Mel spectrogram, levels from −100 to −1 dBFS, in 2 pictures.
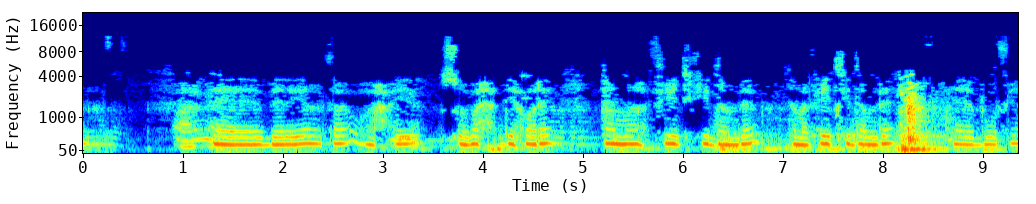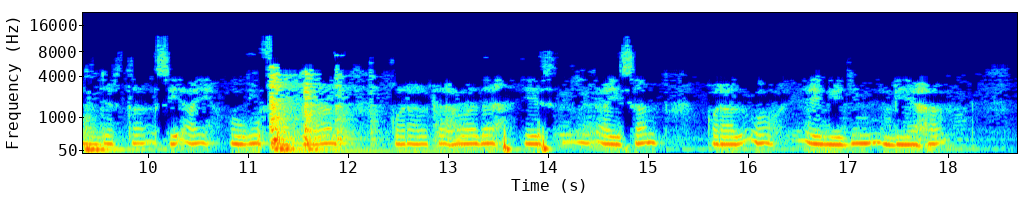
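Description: The clip is speech, and across its whole length it carries two different kinds of compression damage at once: the artefacts of two separate codecs heard together, and no content at all above 12 kHz. The likely cause is transcoding between lossy codecs, with a very low-bitrate MP3 stage followed by a low-rate Opus encode that spent its bits re-coding the earlier artefacts and added its own.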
